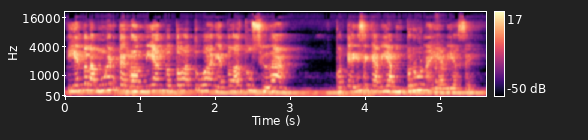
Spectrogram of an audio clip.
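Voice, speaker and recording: High-voiced woman pastor preaching. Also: a little fast, reverberant, distant mic, loud music behind the voice. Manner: animated preaching with asides. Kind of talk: sermon.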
